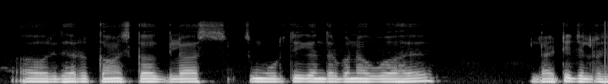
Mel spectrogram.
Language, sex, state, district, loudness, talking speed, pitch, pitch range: Hindi, male, Delhi, New Delhi, -13 LUFS, 140 wpm, 130 Hz, 130-135 Hz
